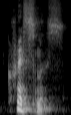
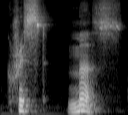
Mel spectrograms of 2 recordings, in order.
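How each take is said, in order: First: The T sound is left out entirely. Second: The T sound is pronounced in the middle. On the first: The speaker calls it right. "we don't usually pronounce the letter T. ... It's Christmas" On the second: The speaker calls it wrong. "So it's not Christmas"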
